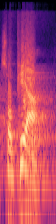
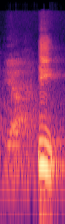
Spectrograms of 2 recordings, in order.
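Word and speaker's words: σοφία: 뭐냐 한번 따라 봐요 소파 소피아 따라해봐요 소피아 소피아이 원어의 발음으로 소피아라는 발음인데 여기에는 여러 가지 내용들이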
